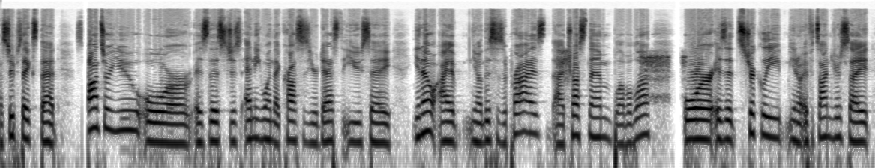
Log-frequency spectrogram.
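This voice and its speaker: A male host puts questions to a guest in a conversational interview style. His voice sits a little high for a man and is smooth and clean. The sound is dry, with no room echo. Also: a little mellow.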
